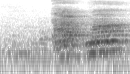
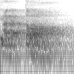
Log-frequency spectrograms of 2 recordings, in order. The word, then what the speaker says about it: Atma: They don't pronounce the conjunct consonants. Atma, they say Atta. Advaita, they say Advaita. Tattvamasi, they say Tattamasi.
